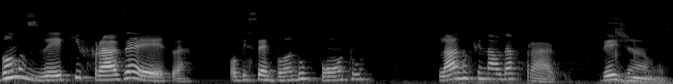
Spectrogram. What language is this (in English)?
Portuguese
